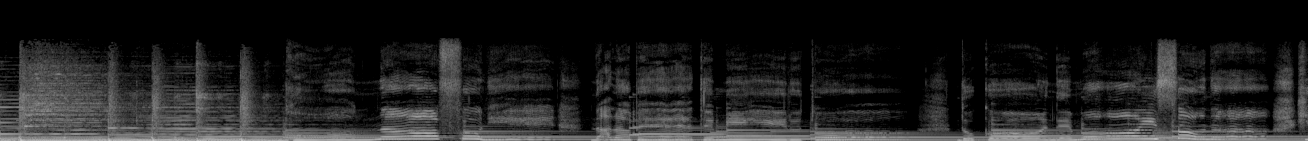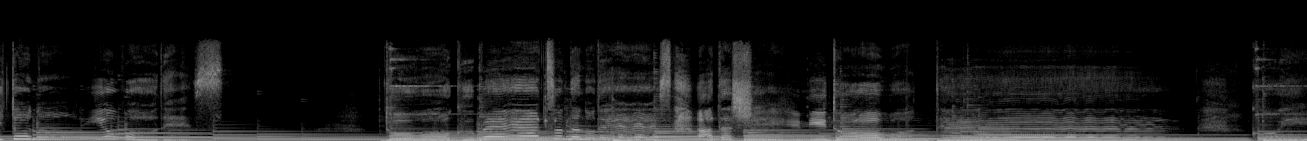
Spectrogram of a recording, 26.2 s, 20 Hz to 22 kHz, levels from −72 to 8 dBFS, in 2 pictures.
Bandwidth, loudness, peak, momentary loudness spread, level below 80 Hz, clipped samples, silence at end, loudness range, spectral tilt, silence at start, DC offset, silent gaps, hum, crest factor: 16 kHz; -22 LUFS; -6 dBFS; 11 LU; -40 dBFS; under 0.1%; 0 s; 5 LU; -5 dB/octave; 0 s; under 0.1%; none; none; 16 dB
